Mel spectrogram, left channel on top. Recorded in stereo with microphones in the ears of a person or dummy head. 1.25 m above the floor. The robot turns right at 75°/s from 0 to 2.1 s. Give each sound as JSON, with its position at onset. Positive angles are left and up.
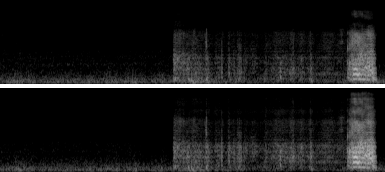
{"t": 1.7, "sound": "a zipper", "side_deg": -15}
